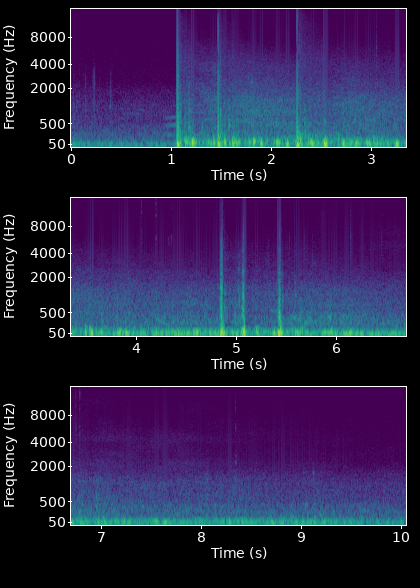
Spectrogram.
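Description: Aerial firework shells bursting overhead. There are three sharp booms about a second in and three more about five seconds in, with a rolling low rumble and echo running on between them.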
